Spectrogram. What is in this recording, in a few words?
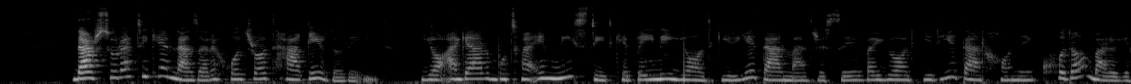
Farsi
